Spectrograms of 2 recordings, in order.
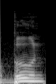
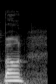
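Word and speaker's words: Boon: which Americans call Boone, whatever it's pronounced Bone.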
